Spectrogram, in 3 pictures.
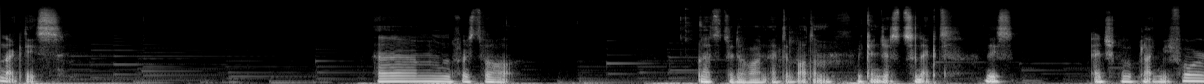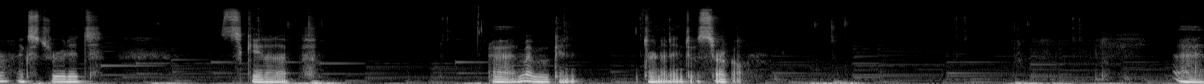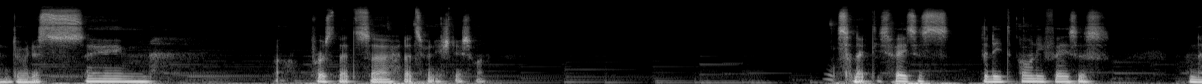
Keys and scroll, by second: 2.4 ctrl+z, 2.7 ctrl+z, 3.0 ctrl+z, 5.1 ", 5.8 é, 12.5 e, 13.6 s, 15.0 s, 15.3 y, 20.2 s, 22.3 s, 28.3 ctrl+r, 31.9 ", 33.1 x.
